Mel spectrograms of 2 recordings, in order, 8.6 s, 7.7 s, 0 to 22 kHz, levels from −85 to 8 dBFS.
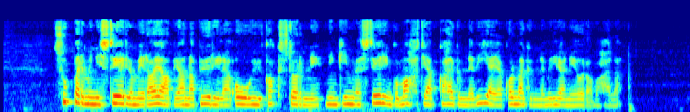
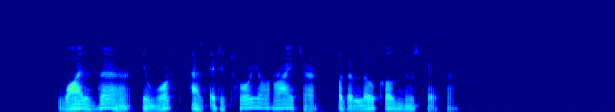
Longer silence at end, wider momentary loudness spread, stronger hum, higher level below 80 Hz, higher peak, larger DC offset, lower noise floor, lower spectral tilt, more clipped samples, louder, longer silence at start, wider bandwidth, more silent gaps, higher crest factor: second, 0.75 s vs 1.95 s; about the same, 12 LU vs 11 LU; neither; first, -60 dBFS vs -76 dBFS; first, 0 dBFS vs -32 dBFS; neither; second, -67 dBFS vs under -90 dBFS; second, -4 dB/octave vs -8 dB/octave; neither; first, -20 LUFS vs -54 LUFS; about the same, 0.7 s vs 0.7 s; first, 12 kHz vs 10 kHz; neither; about the same, 20 dB vs 22 dB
